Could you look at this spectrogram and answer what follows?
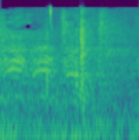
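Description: A horse neighs in the Assassin's Creed video game, a short, fairly loud whinny set against busy game background noise.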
